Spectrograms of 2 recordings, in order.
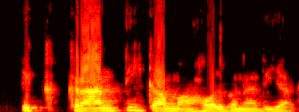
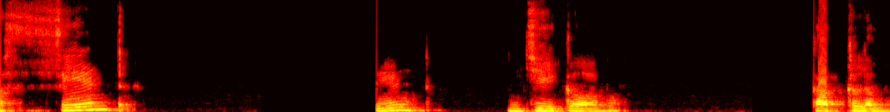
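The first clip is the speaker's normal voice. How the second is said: slow dictation; much slower than usual. Shown as a demonstration. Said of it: "dictating the club's name".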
